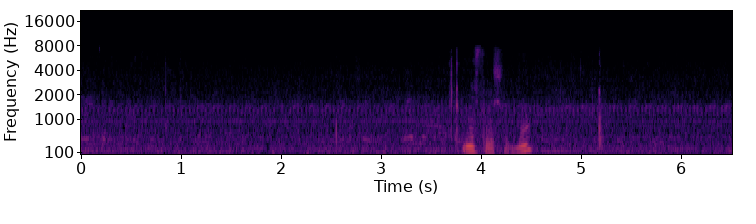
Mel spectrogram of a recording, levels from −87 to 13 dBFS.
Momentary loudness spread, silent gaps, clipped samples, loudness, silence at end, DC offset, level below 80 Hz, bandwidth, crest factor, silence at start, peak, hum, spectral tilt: 15 LU; none; under 0.1%; -52 LUFS; 0 s; under 0.1%; -74 dBFS; 8.4 kHz; 22 dB; 0 s; -28 dBFS; none; -6 dB/octave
